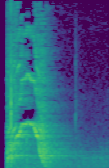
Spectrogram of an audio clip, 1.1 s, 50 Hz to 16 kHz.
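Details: An American flamingo (Phoenicopterus ruber) at the Lagunska ribogojnica nature reserve on 17 March 2023 gives a single harsh, nasal, goose-like honk lasting about half a second that drops in pitch at the end, followed by faint background hiss.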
